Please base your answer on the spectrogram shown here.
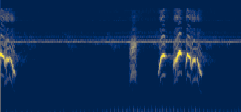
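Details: A Bình Thuận bulbul's 'kít bổi' lure song: a falling warble, a pause, a soft chirp, then a fast run of three looping whistled notes, against a steady electronic whine.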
